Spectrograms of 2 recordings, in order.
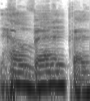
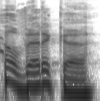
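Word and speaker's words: Helvetia: should definitely go visit helbenica because that's that's that's not pronounced helvetica that's bodybot that's not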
